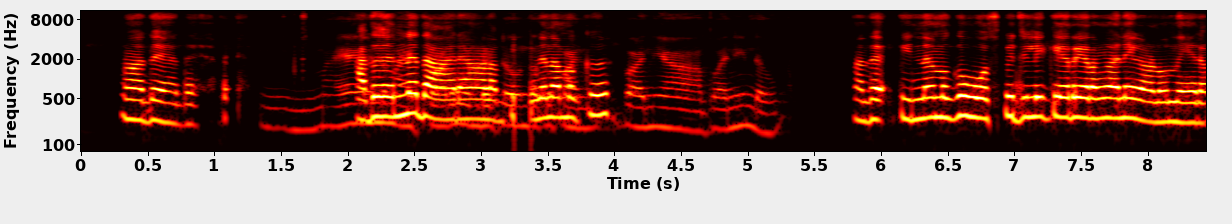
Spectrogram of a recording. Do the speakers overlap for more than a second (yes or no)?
yes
